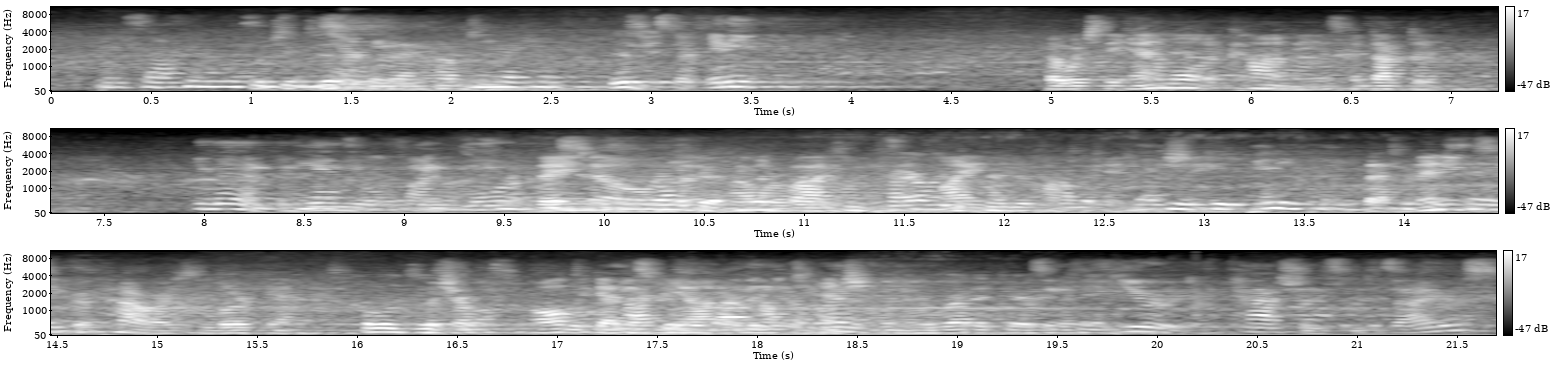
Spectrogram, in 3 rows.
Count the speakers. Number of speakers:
4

